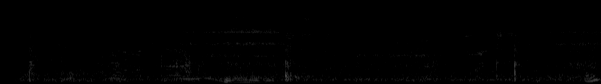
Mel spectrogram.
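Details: Snoring from a mother who is deeply asleep.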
